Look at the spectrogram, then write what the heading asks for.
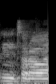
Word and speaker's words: Ntoro: in the Akan language, from NTR or NTRT, Ntorou, we pronounce it Ntorow in Akan. Ntorot, we pronounce Ntorou or Ntong in Akan.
